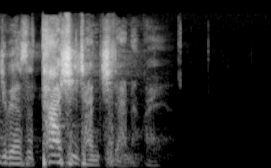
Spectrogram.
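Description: A man speaks with animation into a microphone, his voice carried over loudspeakers.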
